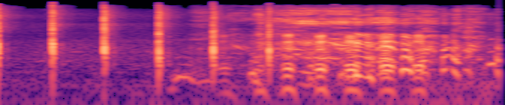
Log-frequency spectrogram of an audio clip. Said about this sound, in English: And I think that pressured a bartender to clap too.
